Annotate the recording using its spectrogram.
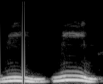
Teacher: মিম, দুই ঠোঁট থেকে, বাট এটা নাক দিয়ে আসবে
